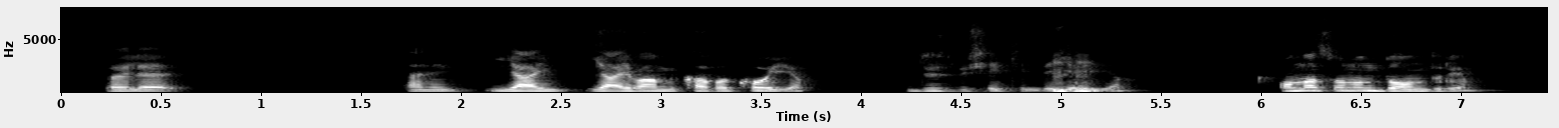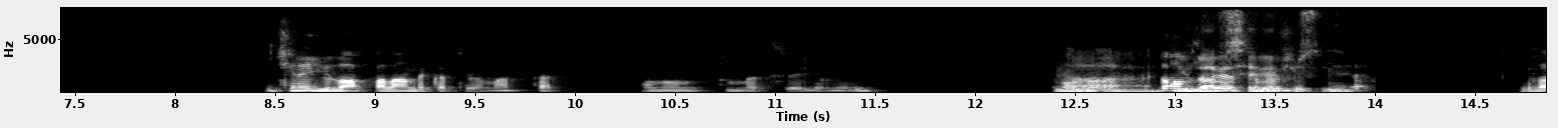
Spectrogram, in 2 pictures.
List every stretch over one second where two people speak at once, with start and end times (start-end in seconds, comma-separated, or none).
12.4-14.0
